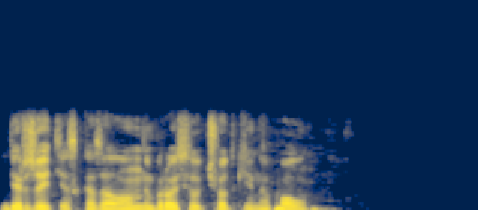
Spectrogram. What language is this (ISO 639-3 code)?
rus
